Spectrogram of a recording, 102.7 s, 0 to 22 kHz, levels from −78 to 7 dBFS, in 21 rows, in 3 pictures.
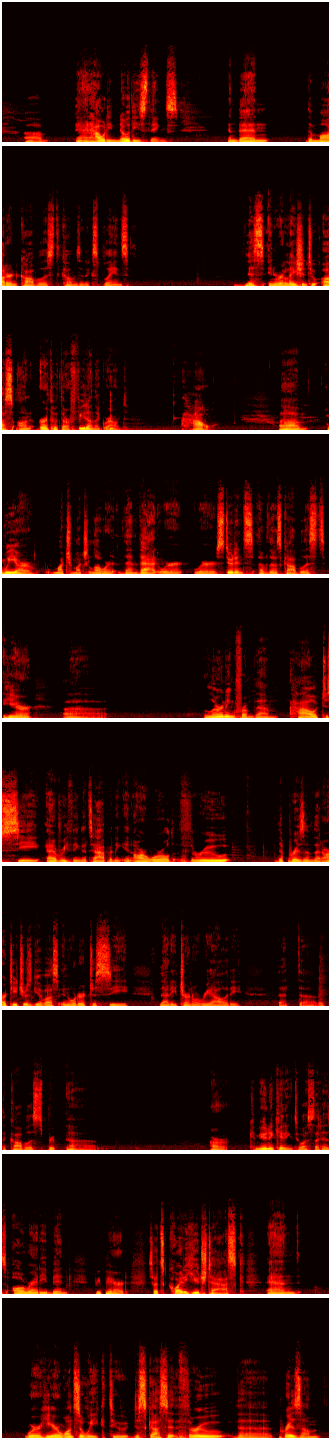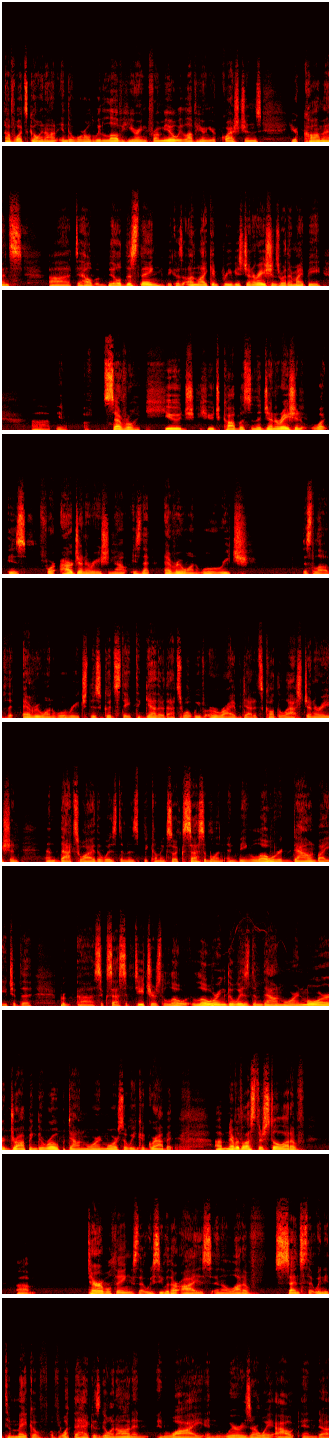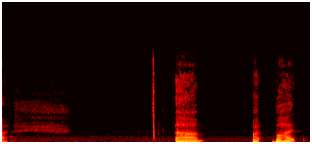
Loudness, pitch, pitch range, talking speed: -25 LUFS, 110 Hz, 100-120 Hz, 160 wpm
